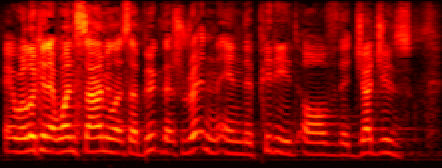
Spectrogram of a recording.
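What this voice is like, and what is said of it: Scottish accent. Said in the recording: “a Scottish accent with Hebrew names never quite goes together”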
